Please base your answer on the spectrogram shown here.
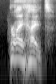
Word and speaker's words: Freiheit: please bear with me it's both words fry and height fright fry Heights right like the two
